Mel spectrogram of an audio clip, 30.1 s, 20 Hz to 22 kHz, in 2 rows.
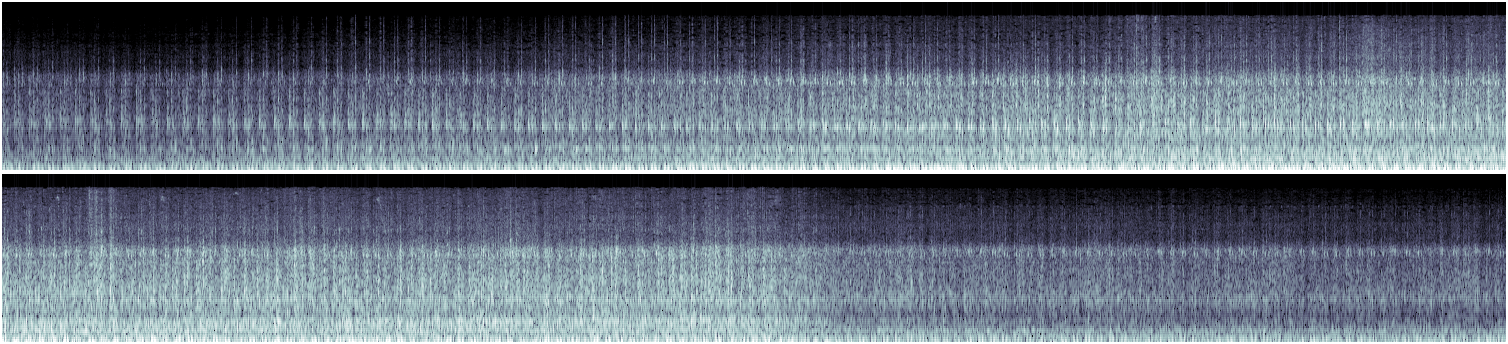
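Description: Bolinder-Munktell BM-Victor tractor engine running steadily while pulling a working reaper-binder through barley, with the binder's mechanism clattering. The sound swells as the outfit passes close, then drops off sharply about 23 seconds in.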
